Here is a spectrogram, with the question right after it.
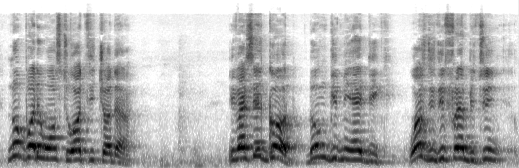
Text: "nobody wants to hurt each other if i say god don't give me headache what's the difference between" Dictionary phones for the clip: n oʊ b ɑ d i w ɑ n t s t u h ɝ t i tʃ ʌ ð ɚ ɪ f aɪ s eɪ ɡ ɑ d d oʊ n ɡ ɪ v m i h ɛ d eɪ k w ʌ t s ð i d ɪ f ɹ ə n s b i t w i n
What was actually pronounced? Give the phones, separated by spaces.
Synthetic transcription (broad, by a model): n oʊ b ɑ d i w ɑ n t s t u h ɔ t i tʃ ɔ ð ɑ ɪ f aɪ s eɪ ɡ ɑ d d oʊ n ɡ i v m i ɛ d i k w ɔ t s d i d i f ɹ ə n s b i t w i n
